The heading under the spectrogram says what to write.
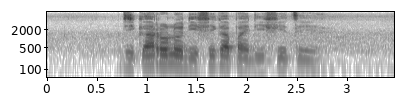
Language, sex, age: Southern Sotho, male, 20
